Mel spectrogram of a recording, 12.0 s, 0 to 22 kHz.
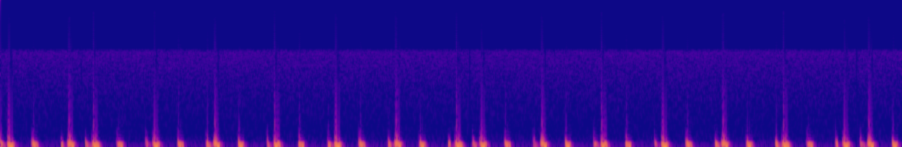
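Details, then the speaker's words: S4 gallop (stiff ventricle, "a stiff wall" cadence): steady low heartbeat about 74 per minute with a soft extra sound just before each first heart sound. "a stiff stiff 1/5 are being s for spiff being s1 and well-being as to practice saying a fifth wall a stiff wall allowed as you listen to this here is s"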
